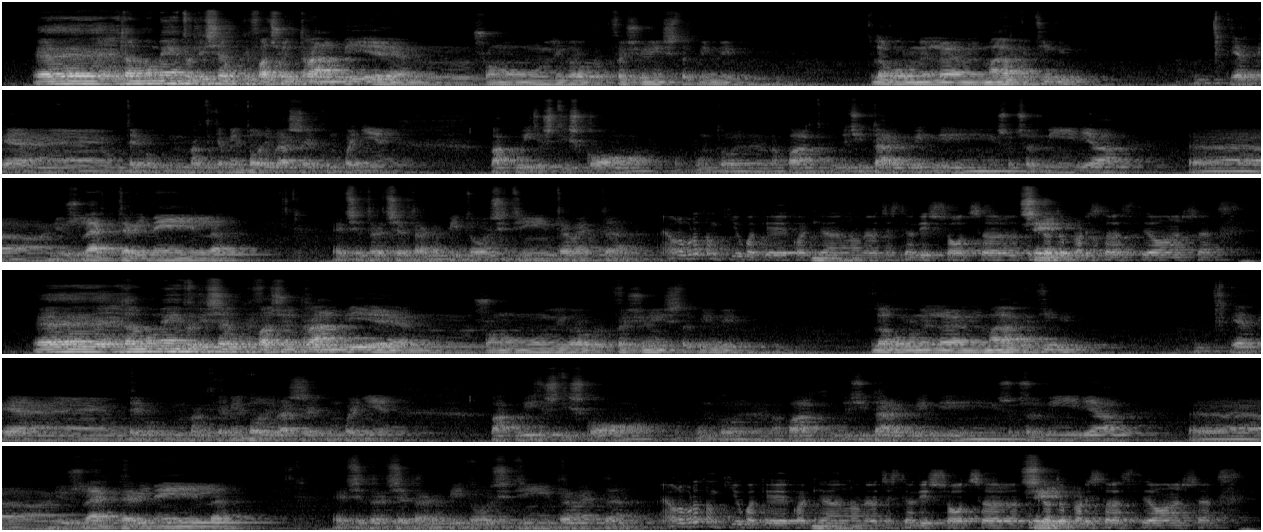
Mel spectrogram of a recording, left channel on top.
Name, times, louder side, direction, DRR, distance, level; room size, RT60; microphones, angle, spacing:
voice 1, 0.3-7.5 8.7-10.8 11.9-17.2 17.5-23.8 24.4-27.5 28.1-28.2 28.5-31.6 33.3-33.6 35.4-35.8, left 1 dB, 40° left, 4.8 m, -30 dB
voice 2, 31.8-37.6, right 1 dB, 20° right, 3.3 m, -35 dB
29.0 x 13.5 x 9.3 m
head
